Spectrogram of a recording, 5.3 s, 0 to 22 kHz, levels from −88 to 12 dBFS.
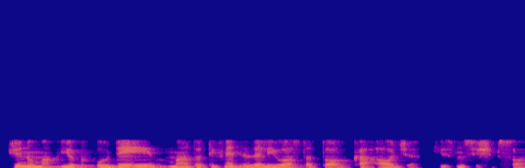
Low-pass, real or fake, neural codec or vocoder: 3.6 kHz; fake; codec, 16 kHz in and 24 kHz out, 1 kbps, XY-Tokenizer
